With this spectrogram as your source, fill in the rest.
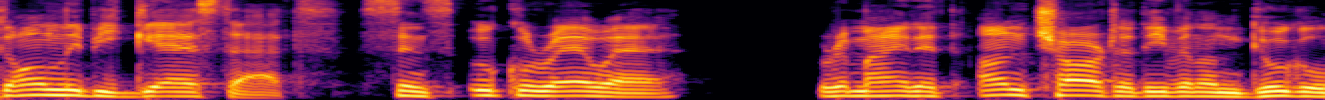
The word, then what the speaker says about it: Ukerewe: place you were in on the island called Ukerewe. Did I pronounce it correct? Ukerewe.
